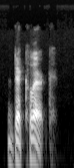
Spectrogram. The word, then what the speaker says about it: De Klerk: You said The Clerk? – Mandela and De Klerk. – Oh, you did not enunciate. There's not enough emphasis on your syllables.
